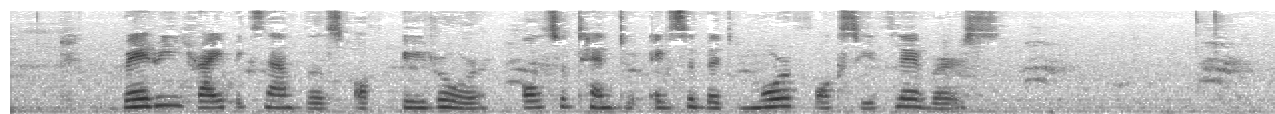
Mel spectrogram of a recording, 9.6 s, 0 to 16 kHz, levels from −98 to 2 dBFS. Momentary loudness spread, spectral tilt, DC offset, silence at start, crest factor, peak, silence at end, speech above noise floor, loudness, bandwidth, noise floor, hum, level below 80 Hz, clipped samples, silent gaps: 21 LU; -3.5 dB/octave; under 0.1%; 0.1 s; 22 dB; -6 dBFS; 0.25 s; 29 dB; -25 LUFS; 11.5 kHz; -54 dBFS; none; -60 dBFS; under 0.1%; none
